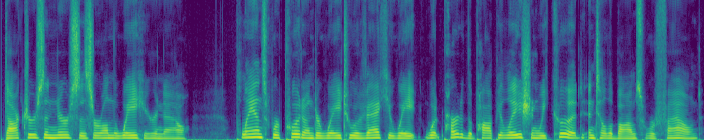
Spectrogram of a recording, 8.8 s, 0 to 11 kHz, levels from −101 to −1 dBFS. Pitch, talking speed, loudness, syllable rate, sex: 200 Hz, 190 wpm, -16 LUFS, 5.2 syllables/s, female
